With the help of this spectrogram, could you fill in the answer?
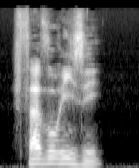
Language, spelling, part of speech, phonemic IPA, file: French, favoriser, verb, /fa.vɔ.ʁi.ze/, Fr-favoriser.ogg
- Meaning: 1. to favour, to show a preference to something 2. to prioritise 3. to promote, encourage, foster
